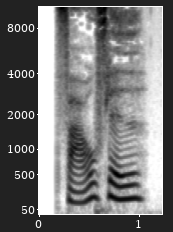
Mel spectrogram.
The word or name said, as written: farveflade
